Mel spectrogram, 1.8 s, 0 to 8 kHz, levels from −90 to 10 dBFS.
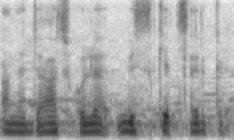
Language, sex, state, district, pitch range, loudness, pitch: Tamil, male, Tamil Nadu, Nilgiris, 120-125 Hz, -18 LUFS, 120 Hz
